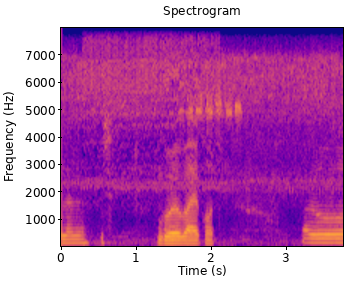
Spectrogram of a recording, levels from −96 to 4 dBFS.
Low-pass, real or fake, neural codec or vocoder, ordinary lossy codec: 7.2 kHz; real; none; Opus, 16 kbps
